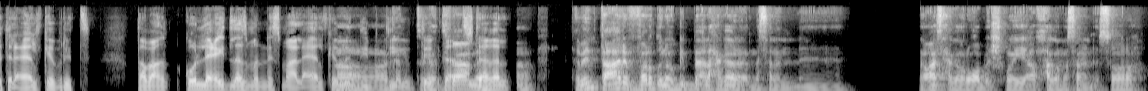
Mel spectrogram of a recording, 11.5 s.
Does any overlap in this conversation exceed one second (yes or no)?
yes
